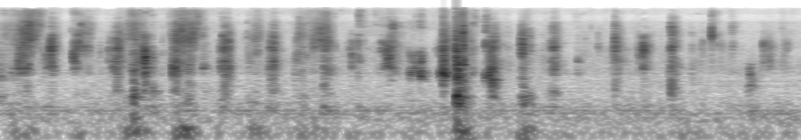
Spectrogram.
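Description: Fingers squish and mix soft rice.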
